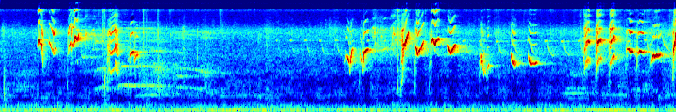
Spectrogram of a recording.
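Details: Greater green leafbird from Sumatra still singing in the rainy season: bursts of sharp high chips and downward-slurred whistles, a pause of about two seconds, then fast repeated whistled phrases, steady low hum beneath.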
